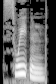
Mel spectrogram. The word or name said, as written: sweetened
